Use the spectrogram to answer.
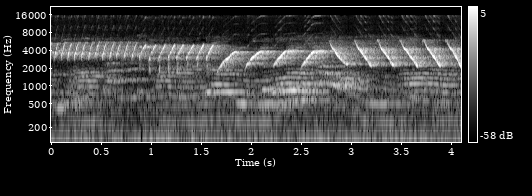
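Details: Timbrado canary song used for training other canaries: a fast, high, pulsing trill of even notes, then a run of swooping rising slurs, ending in crisp falling whistled sweeps repeated about three times a second, over a faint low hum.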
